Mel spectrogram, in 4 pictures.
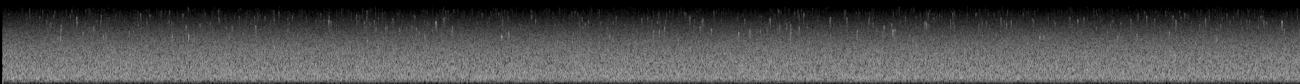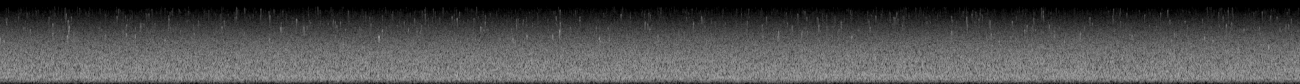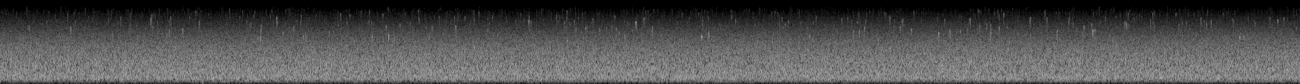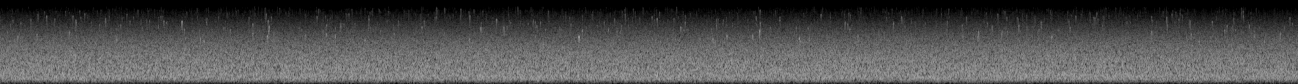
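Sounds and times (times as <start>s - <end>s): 
river: 0.0s - 51.9s.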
